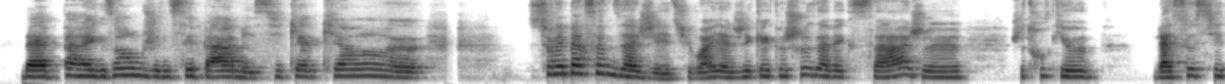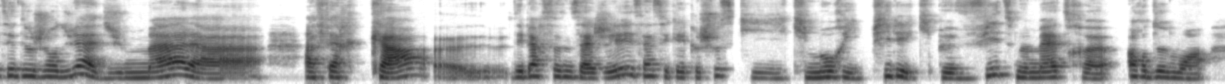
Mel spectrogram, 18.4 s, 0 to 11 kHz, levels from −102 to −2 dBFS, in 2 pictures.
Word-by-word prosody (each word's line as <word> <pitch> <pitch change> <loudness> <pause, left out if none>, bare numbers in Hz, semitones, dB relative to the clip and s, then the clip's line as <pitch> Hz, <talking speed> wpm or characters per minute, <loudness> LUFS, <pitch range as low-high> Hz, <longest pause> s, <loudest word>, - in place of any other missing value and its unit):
Bah 210 -1 +11
par 225 +2 +1
exemple, 235 +3 +2
je 210 - -2
ne 205 - -3
sais 205 +3 -1
pas, 205 -2 +5
mais 180 -3 -3
si 185 +4 -9
quelqu'un, 225 +1 -2
heu 180 -1 0 0.8
sur 285 - -3
les 290 - +6
personnes 305 -5 +3
âgées, 175 -7 +2
tu 155 +2 -10
vois, 175 +1 +2
il - - +1
y - - +2
a 185 - +1
j'ai 200 +2 -3
quelque 220 +1 -3
chose 245 +3 -4
avec 205 -2 0
ça, 205 +7 +2
je 190 -5 -3 0.4
je - - -11
trouve 225 +1 -10
que 205 -3 -1 0.4
la 190 0 +7
société 230 +3 -5
d'aujourd'hui 210 -1 -4
a 290 - +4
du 170 0 -10
mal 195 +9 +3
à 85 - 0 0.3
à 185 - 0
faire 180 0 -1
cas, 240 +9 +5
heu, 195 -8 -10
des 195 +1 -2
personnes 215 -2 -2
âgées 175 +9 0
et - - -8
ça, 225 -2 -4
c'est 215 -3 -9
quelque 180 -1 -8
chose 230 +5 -7
qui 165 -5 -15
qui 175 - -7
m'horripile 185 +3 -4
et 185 -4 -2
qui - - -15
peut 170 - -4 0.2
vite 260 +2 -7
me 180 -2 -4
mettre, 180 0 -2
heu, 150 -1 0 0.2
hors 210 -1 0
de 195 0 -2
moi. 160 -4 -4
205 Hz, 200 wpm, -24 LUFS, 180-225 Hz, 0.8 s, Bah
